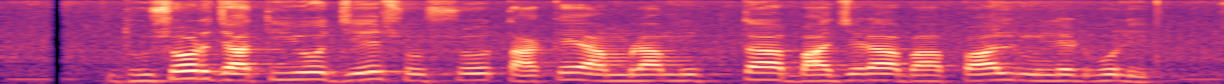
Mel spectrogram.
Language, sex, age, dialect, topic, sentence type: Bengali, male, 18-24, Standard Colloquial, agriculture, statement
